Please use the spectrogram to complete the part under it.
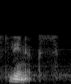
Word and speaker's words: Linux: Hello, this is Linus Torvalds and I pronounce Linux as Linux.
